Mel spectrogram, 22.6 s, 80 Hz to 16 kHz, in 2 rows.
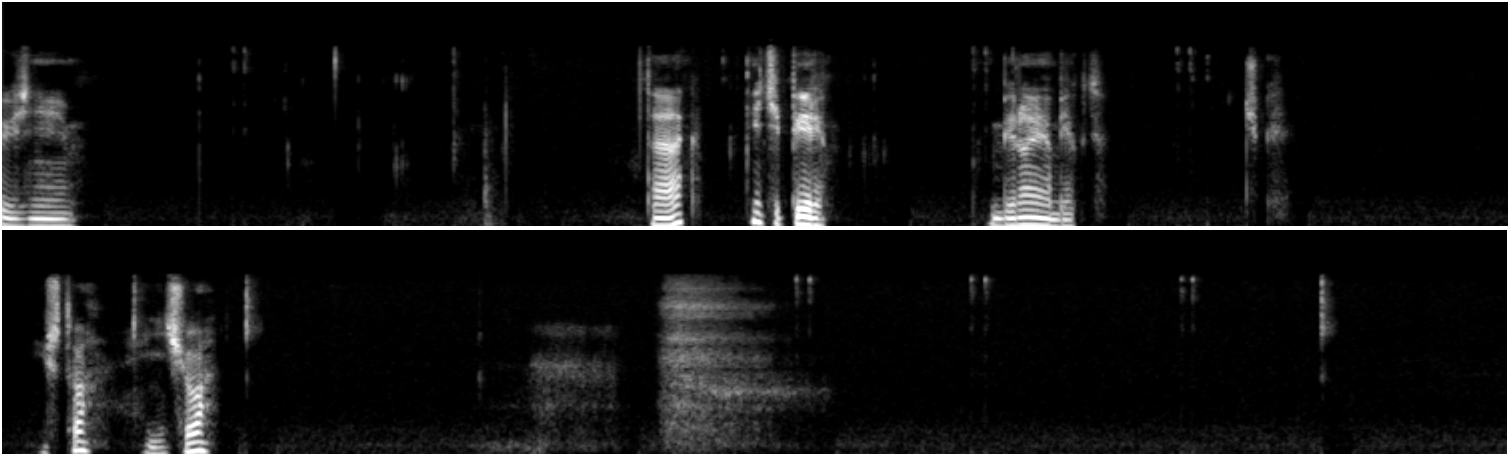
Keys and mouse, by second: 12.7 shift+z, 13.2-14.9 middle drag, 18.7 click, 21.3-22.5 middle drag.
